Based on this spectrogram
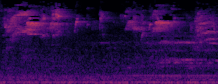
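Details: European goldfinch over three years old singing: scattered twittering, tinkling high notes in short bursts over a steady low hum.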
